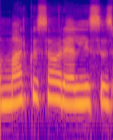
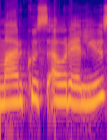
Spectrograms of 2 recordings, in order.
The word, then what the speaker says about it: Marcus Aurelius: want to talk about Marcus aurelius's meditations book I will be pronouncing his name Marcus Aurelius is that's how Romanian would pronounce it and I don't know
